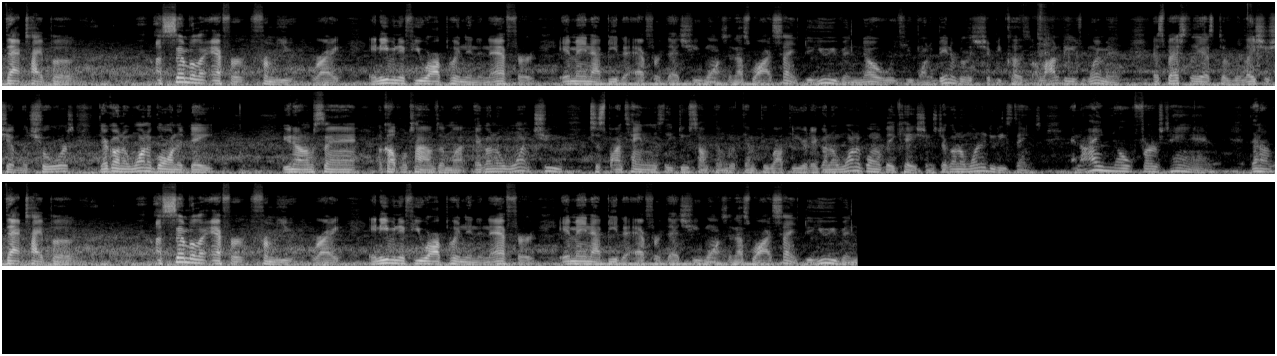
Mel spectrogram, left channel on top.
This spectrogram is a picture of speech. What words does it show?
that type of a similar effort from you, right? And even if you are putting in an effort, it may not be the effort that she wants. And that's why I say, do you even know if you want to be in a relationship? Because a lot of these women, especially as the relationship matures, they're going to want to go on a date, you know what I'm saying, a couple times a month. They're going to want you to spontaneously do something with them throughout the year. They're going to want to go on vacations. They're going to want to do these things. And I know firsthand that a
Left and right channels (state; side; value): drops out; right; at 8.6 s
